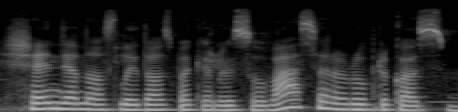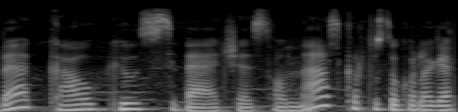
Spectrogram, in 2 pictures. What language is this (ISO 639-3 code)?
lit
